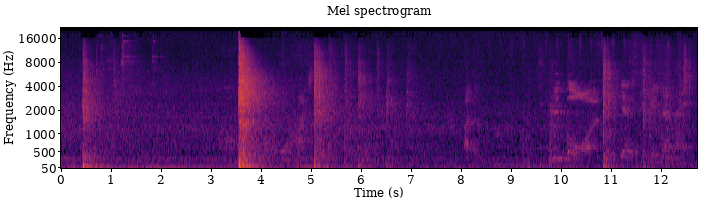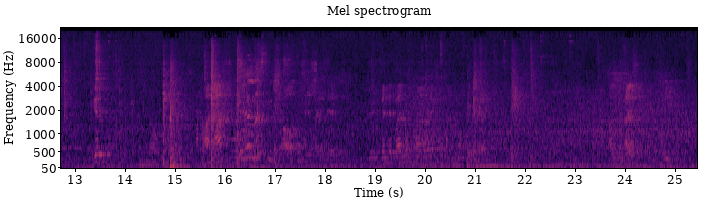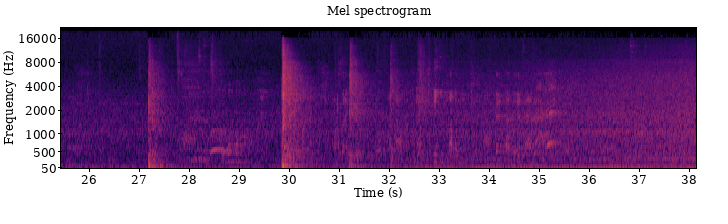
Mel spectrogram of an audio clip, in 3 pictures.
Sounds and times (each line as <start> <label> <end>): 0.4 kicking the ball 0.9
3.5 kicking the ball 4.1
5.0 kicking the ball 6.6
29.8 kicking the ball 30.4
31.2 kicking the ball 32.2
